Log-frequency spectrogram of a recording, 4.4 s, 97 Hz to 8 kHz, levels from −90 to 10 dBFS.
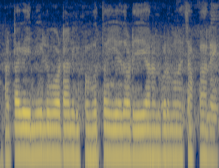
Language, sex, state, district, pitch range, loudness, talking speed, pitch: Telugu, male, Andhra Pradesh, Srikakulam, 130-135 Hz, -15 LUFS, 110 wpm, 135 Hz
